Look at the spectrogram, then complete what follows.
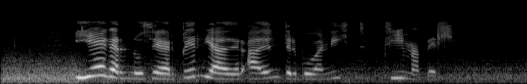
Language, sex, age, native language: Icelandic, female, 18-19, Icelandic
